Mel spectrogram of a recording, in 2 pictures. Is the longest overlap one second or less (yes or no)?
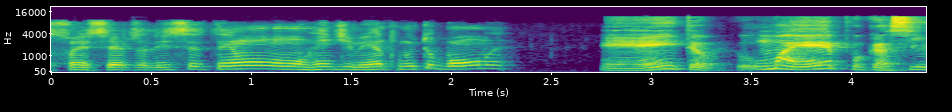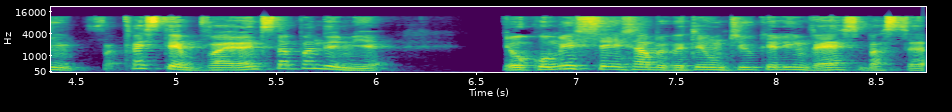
yes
